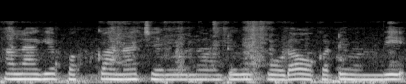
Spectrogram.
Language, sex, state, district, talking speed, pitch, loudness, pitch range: Telugu, female, Andhra Pradesh, Sri Satya Sai, 90 wpm, 230 Hz, -12 LUFS, 225-235 Hz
